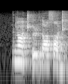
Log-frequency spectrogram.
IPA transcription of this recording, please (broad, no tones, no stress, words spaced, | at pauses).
ɡɑ̃ t͡ʃʼuɭrɔɐ̯sˤɪɡ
